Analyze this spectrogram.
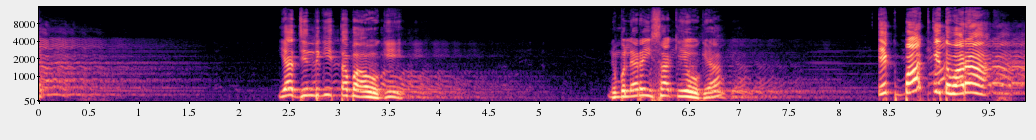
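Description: A man sings into a microphone, heard through loudspeakers with a long echo.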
